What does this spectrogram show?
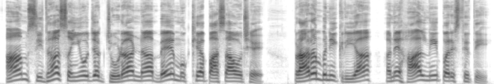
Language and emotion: Gujarati, neutral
